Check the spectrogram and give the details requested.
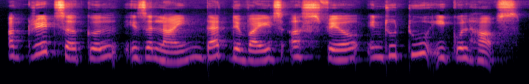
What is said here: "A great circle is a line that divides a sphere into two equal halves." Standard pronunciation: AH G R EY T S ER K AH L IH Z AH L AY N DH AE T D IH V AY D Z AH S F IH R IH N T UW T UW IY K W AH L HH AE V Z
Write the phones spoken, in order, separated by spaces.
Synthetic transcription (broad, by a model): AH G R EY T S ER K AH L IH Z AH L AY N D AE T D IH V AY D Z AH S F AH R IH N T UW T UW IY K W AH L HH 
